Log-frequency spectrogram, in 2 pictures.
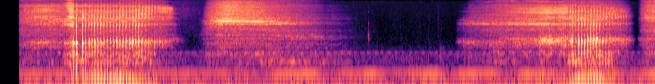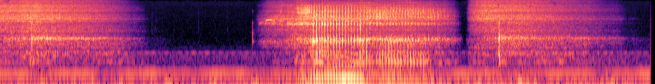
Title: Anti Ronflement - écarteur Nasal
